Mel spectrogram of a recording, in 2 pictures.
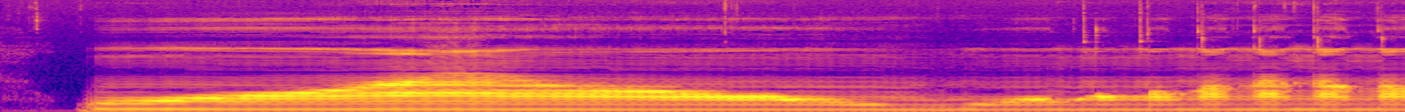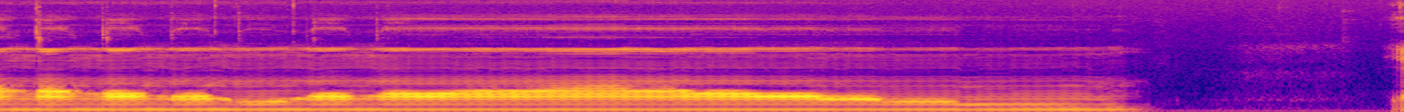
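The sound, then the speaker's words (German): A sustained sung overtone drone using the nasal, open 'on' technique, its overtones sweeping up and down in melodic arcs as the singer opens and closes the ring of the lips, with a rhythmic pulsing passage in the middle; one voice, steady, no talking. “Aber es gibt noch eine andere Technik, das ist die On-Technik, bei der man eben gerade eben diesen offenen Klang sehr gut benutzen kann.”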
